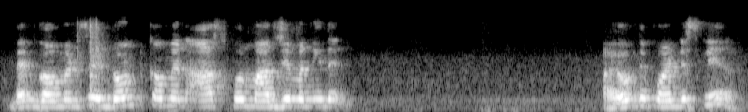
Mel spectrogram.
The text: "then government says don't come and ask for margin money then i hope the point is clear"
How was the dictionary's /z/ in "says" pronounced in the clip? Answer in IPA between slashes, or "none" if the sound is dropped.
none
